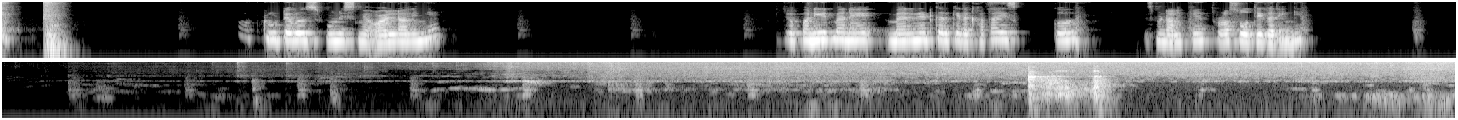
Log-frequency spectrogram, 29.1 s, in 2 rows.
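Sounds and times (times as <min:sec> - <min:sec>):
frying sizzle: 0:14.6 - 0:29.0.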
